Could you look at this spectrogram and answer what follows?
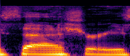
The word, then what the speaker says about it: Chachere: I did spell it correctly. Good for you. C H A C H E R E apostrophe S from oh.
